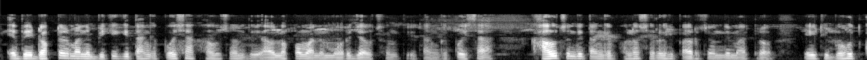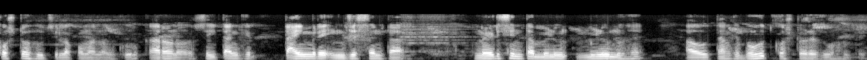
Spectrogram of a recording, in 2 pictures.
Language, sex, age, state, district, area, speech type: Odia, male, 30-45, Odisha, Koraput, urban, spontaneous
